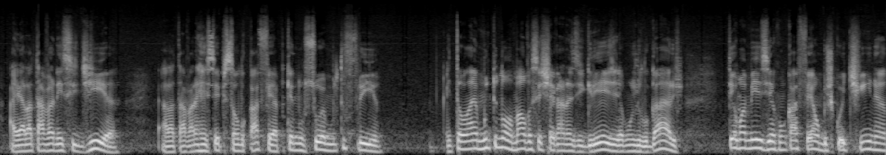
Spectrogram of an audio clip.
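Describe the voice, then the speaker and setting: Carioca man telling a story casually. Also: medium pitch. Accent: Carioca Brazilian Portuguese. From Rio de Janeiro, Brazil. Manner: slangy, relaxed, acts out quoted dialogue. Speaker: podcast guest.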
